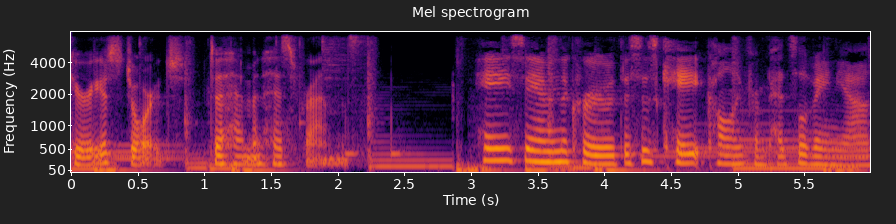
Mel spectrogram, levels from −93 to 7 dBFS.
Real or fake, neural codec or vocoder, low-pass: real; none; 7.2 kHz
